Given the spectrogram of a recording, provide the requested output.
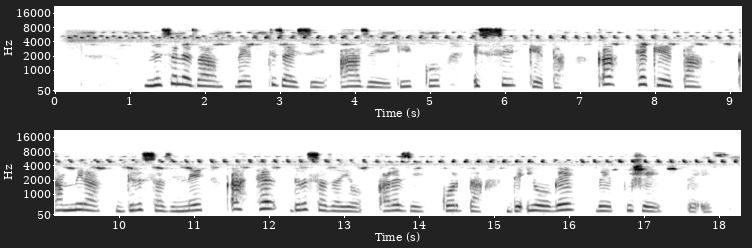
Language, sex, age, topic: Gamo, female, 25-35, government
